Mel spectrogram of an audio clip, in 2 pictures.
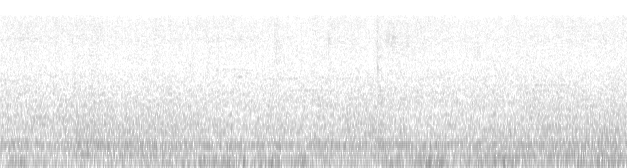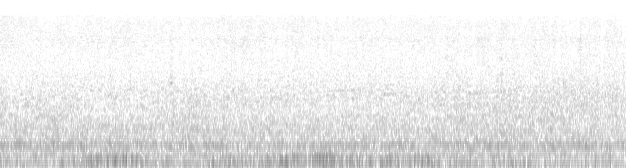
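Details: Honey bee swarm during its capture: a steady, dense, low hum holds one even pitch throughout, with a rumbling undertone and slight swells in loudness. No voices are present.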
